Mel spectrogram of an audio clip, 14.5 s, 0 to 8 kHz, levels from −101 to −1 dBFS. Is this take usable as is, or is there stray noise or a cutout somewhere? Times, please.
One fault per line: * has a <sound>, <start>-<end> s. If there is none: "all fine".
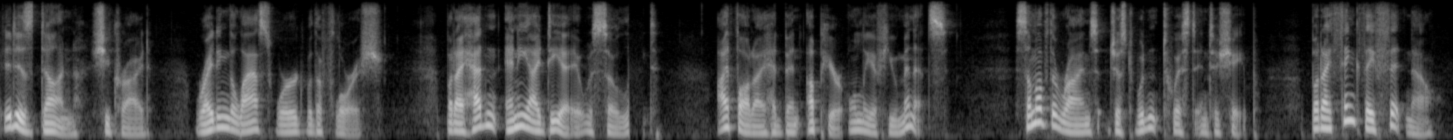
* has a dropout, 6.3-6.4 s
